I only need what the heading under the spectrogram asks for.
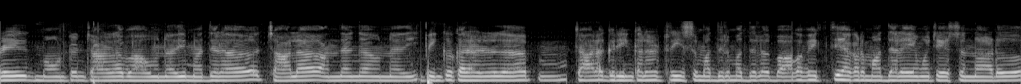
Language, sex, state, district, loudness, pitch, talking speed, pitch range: Telugu, female, Telangana, Karimnagar, -18 LUFS, 190 Hz, 135 wpm, 185-195 Hz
